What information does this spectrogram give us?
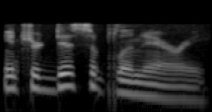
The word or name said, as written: interdisciplinary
